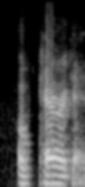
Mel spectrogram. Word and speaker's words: Okereke: Okereke.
